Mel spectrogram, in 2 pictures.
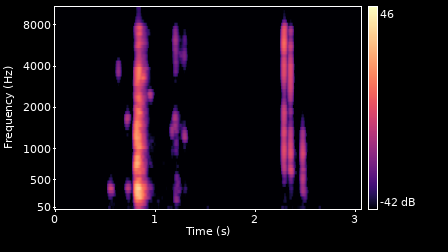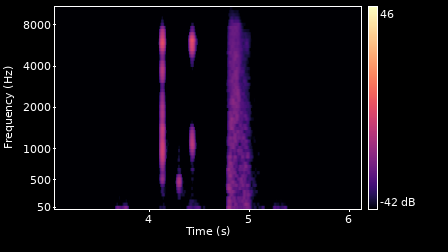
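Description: A few short clicks and knocks with dead silence between them, the loudest a sharp knock about a second in and a quick double click about two seconds later.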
